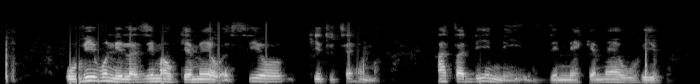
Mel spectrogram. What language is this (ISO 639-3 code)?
swa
